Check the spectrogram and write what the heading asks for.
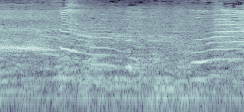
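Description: A small child crying in distress while its head is shaved with a razor, high wavering wails that fall in pitch, several times over.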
